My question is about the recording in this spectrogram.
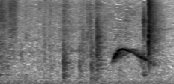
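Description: A person whistling one short note that rises and then falls, about one and a half seconds in, followed by a sharp click.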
